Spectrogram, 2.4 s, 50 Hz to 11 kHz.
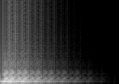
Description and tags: Sound from phone sample pack vocoded with analogx using ufomonoA4 as the carrier. Delay added with Cool Edit.
processed, delay, voice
